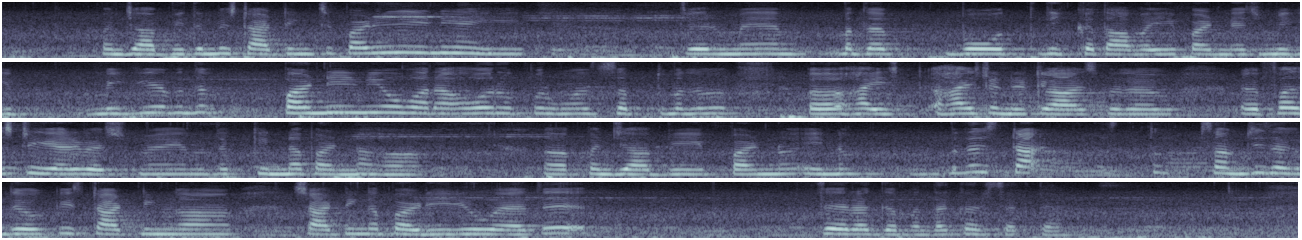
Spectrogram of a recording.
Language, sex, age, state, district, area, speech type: Dogri, female, 18-30, Jammu and Kashmir, Jammu, urban, spontaneous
